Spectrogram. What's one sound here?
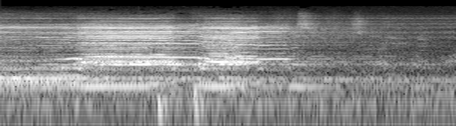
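A group of children sing together through a microphone.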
